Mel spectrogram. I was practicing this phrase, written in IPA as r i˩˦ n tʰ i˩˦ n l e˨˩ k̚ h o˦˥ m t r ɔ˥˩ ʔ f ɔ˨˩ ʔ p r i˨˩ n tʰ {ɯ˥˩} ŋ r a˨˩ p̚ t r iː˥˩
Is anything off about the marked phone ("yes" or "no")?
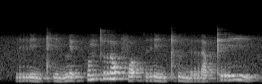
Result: yes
